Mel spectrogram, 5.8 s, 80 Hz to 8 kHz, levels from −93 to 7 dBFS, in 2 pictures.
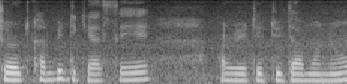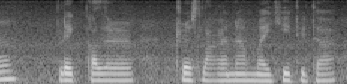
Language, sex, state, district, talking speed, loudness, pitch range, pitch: Nagamese, female, Nagaland, Dimapur, 135 wpm, -18 LUFS, 180-190 Hz, 180 Hz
